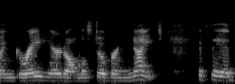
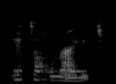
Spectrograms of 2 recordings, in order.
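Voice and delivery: much softer whisper; 15 dB quieter, slower than usual. A narrator's reading. Omri to the tiny frightened figures, a soft whisper. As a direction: hush them gently, almost no voice. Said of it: "he whispered".

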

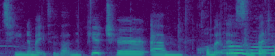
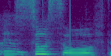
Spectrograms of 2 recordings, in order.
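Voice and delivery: gushing; 3 semitones higher, 6 dB louder, much slower than usual. Real, not acted. Gushing over a soft toy.

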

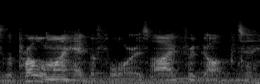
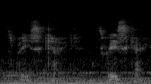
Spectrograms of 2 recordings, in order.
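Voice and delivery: unvoiced whispered self-reassurance; whispering; 7 dB quieter, faster than usual. Real, not acted. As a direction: whisper it to calm down. Calming himself, whispered.

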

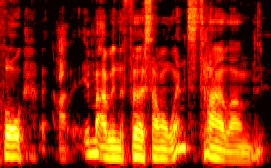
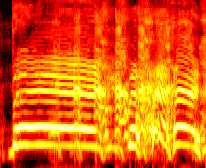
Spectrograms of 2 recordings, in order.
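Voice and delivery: loud, high mocking chant; crowd mocking; 11 semitones higher, 6 dB louder than usual. Crowd mocking the English guy after the round, loud high mocking chant. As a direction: taunt like a crowd rubbing it in. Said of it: "they go".

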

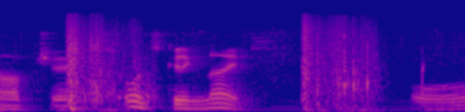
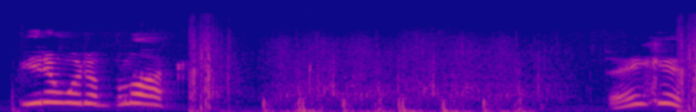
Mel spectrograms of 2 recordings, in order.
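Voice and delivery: excited battle cry; 12 semitones higher than usual. Real, not acted. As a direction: cheer him on at the top of your voice.

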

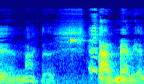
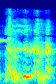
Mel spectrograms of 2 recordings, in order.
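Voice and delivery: squeaky high movie-character voice; high-pitched character voice; 8 dB louder, faster than usual. Retold or imitated. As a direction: pitch it way up, laughing. Movie line repeated.

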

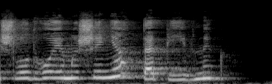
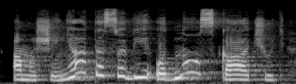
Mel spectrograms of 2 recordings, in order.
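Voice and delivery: ordinary delivery, nothing marked

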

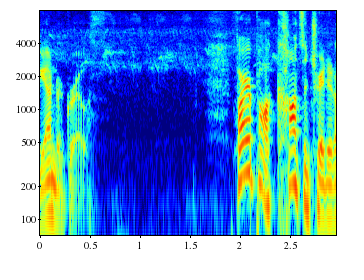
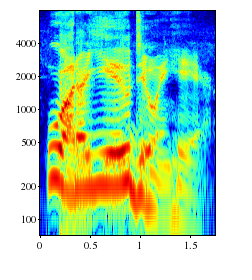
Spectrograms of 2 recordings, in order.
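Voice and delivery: loud, raised, drawn-out challenge; growled; 7 semitones higher, 6 dB louder, much slower than usual. A narrator's reading. Whitestorm confronts Firepaw on the patrol's trail, loud growl. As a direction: growl the question slowly and forcefully. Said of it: "growled Whitestorm".

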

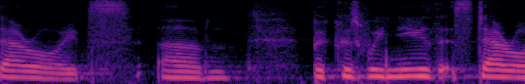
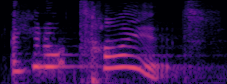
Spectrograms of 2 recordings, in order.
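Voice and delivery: much higher, puzzled question; incredulous mum. Retold or imitated. Mum collecting her son from school trip, incredulous. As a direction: pitch it way up, checking in disbelief. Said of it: "I said".

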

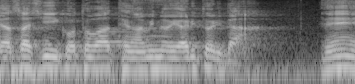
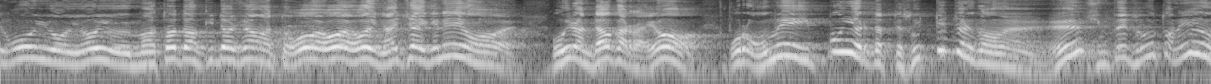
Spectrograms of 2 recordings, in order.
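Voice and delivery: loud, high, fussing reassurance; loudly calm her tears, half laughing; loud coaxing; 7 semitones higher, 11 dB louder than usual. Acted. 泣く女を大声でなだめる. (泣く花魁を大声でなだめる男)

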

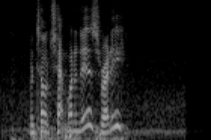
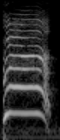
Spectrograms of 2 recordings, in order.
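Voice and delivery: sudden high, loud yelp of surprise; startled gamer yelp; high shocked yell; 5 dB louder than usual. Real, not acted. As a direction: cry out at the game. Game shock.

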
